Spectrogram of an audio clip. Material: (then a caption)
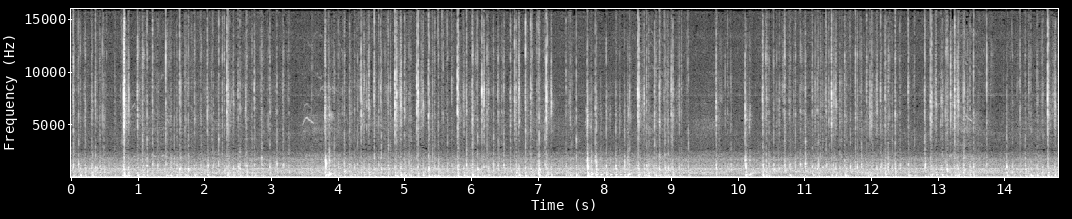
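Plastic. Fingertips of both hands type on the backlit plastic keys of a small 2011 Alienware M11x2 laptop keyboard. The result is a quiet, steady stream of fast, short, dry clicks, with a few sharper, louder clacks. A low, constant hum runs underneath.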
